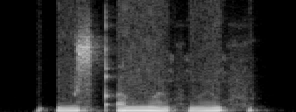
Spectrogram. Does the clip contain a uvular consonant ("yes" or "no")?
yes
